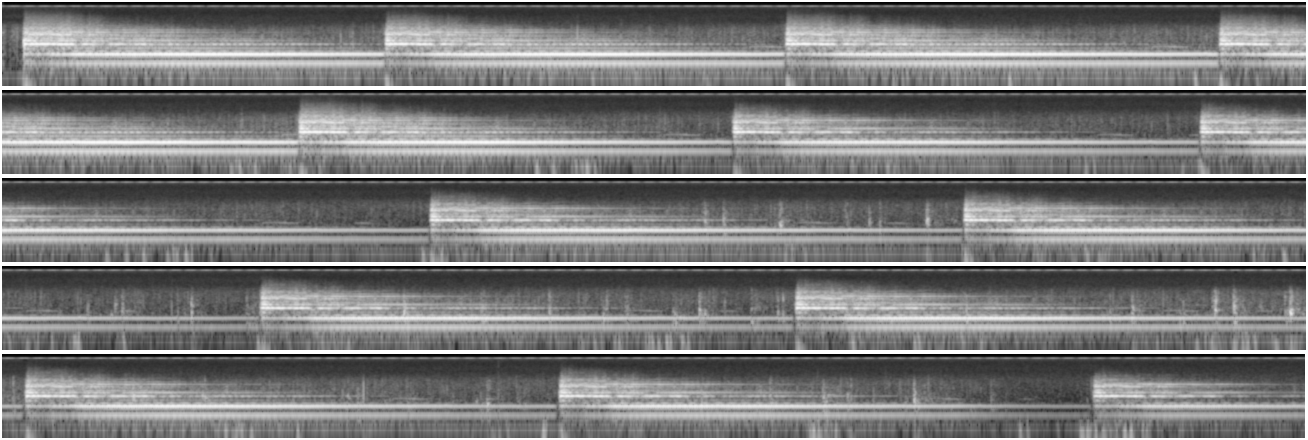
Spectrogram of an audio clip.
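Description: A large church bell tolling, its clapper pulled by a rope. It strikes about once every two seconds, slowing slightly later on, and each stroke rings on into the next.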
